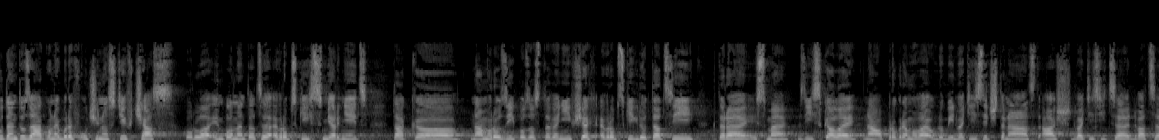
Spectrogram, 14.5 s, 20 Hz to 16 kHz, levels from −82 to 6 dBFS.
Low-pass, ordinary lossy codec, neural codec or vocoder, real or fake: 14.4 kHz; MP3, 48 kbps; none; real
